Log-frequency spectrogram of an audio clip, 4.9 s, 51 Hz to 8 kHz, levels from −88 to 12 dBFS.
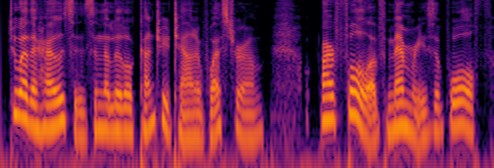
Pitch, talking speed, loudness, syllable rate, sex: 170 Hz, 195 wpm, -18 LUFS, 6.1 syllables/s, female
